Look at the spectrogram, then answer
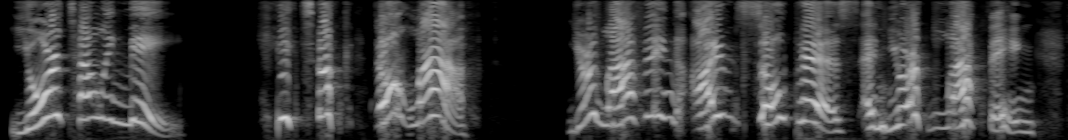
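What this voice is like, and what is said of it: Screaming. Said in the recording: “I'm screaming ... I know I'm screaming.”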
